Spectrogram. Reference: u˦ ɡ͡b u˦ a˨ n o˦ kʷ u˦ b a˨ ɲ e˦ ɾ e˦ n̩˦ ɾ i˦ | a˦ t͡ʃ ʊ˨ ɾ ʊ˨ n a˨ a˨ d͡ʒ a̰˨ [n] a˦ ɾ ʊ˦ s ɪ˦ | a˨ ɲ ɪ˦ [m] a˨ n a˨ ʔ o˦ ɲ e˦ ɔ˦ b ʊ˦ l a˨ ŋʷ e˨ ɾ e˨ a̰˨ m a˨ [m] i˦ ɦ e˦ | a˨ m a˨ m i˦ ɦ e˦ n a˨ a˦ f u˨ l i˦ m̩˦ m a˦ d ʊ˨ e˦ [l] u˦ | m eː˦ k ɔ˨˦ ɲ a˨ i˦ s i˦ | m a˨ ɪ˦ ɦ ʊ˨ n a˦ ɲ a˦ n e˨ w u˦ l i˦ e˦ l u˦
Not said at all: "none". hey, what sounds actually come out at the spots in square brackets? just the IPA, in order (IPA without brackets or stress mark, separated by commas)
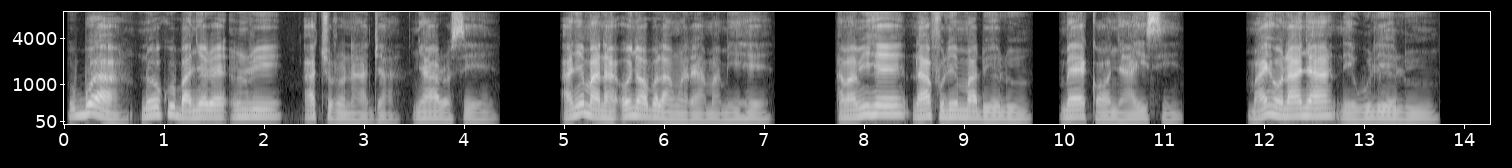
ɲ, m, m, l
